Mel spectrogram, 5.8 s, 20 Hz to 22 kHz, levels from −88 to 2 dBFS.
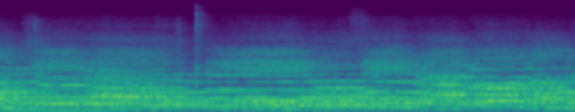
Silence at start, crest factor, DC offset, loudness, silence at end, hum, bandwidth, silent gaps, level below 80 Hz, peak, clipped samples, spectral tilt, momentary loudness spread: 0 s; 14 dB; under 0.1%; -22 LUFS; 0 s; none; 13.5 kHz; none; -46 dBFS; -8 dBFS; under 0.1%; -7 dB/octave; 4 LU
